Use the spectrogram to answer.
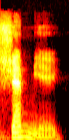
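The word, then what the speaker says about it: Shenmue: I've never played Shen and mu I've played Shen mu I've oh that's how you say it there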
